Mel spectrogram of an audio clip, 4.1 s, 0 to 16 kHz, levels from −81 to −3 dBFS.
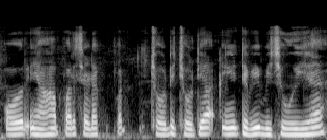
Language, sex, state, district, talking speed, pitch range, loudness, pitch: Hindi, male, Uttar Pradesh, Saharanpur, 160 wpm, 150-170 Hz, -14 LUFS, 160 Hz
